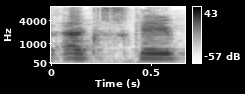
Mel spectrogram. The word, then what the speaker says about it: Xscape: you with that and when he says xscape it's the letter x EA AP e okay right absolutely most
